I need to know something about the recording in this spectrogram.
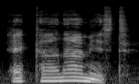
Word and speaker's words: economist: There are 4 syllables in economist.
